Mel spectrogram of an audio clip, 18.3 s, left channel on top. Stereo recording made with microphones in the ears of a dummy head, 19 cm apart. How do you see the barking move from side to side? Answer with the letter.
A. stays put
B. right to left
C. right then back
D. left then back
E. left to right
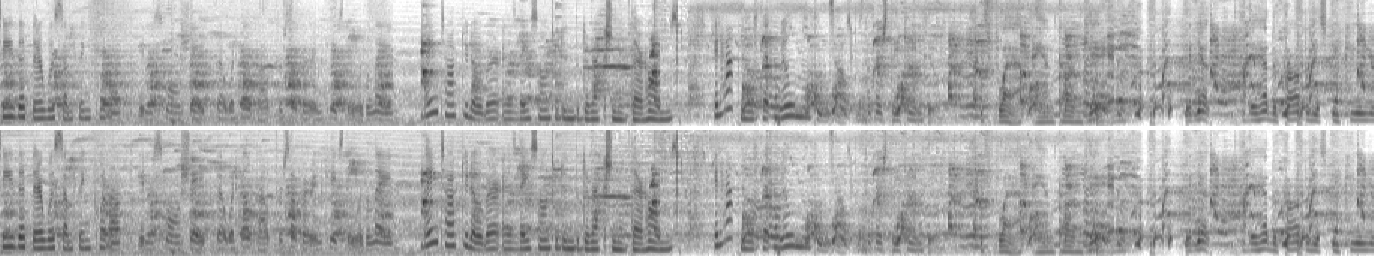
A.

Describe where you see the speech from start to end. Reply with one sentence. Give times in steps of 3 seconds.
You can hear the speech on the right from 0 s and on the left from 9 s.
